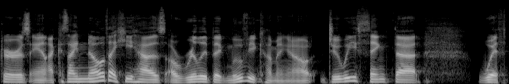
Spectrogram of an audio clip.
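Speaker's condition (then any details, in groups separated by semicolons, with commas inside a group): No condition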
